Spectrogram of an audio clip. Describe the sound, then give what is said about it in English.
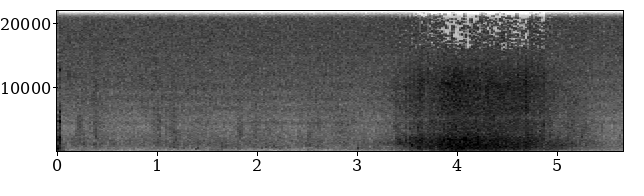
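Small, calm waves lap softly on a flat beach, a low steady wash with one gentle swell that rises and slowly recedes. Quiet, with no voices. “Small waves glide slowly over the flat beach.”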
